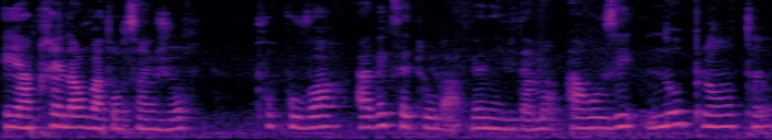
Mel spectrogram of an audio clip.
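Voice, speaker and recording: Her medium pitch carries a dark, mellow tone that is somewhat breathy. The woman keeps a moderate pace and fairly even intonation. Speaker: home gardening video maker. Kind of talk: tutorial. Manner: casual, conversational.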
